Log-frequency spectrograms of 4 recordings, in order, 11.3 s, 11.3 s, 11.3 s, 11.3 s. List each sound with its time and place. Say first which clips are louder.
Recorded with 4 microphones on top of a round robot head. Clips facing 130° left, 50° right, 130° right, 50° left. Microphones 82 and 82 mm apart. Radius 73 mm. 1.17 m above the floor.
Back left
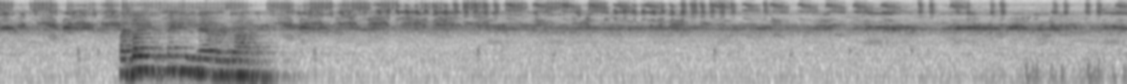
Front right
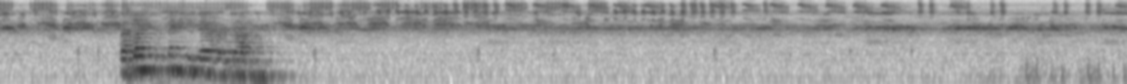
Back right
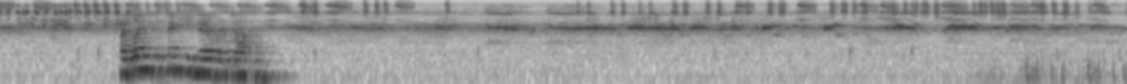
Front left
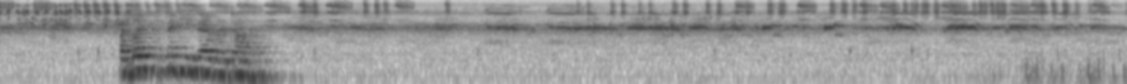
1.2 s a woman speaking: back left 1 dB, back right 1 dB; 130° left, 1.9 m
